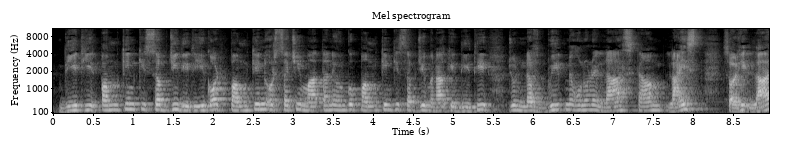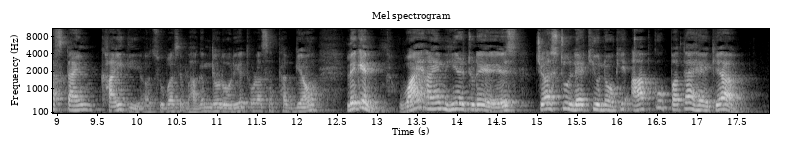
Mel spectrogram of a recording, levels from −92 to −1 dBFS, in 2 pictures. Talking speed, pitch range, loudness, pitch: 210 wpm, 160-200 Hz, -28 LUFS, 185 Hz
